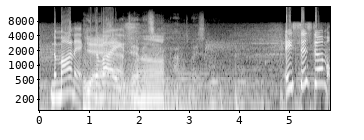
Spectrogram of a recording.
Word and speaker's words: mnemonic: The M is silent. Mnemonic device.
